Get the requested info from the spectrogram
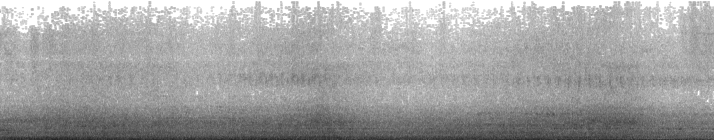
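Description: V/Line VLocity diesel multiple unit running along the platform and past at close range: a steady low drone from its diesel engines over the rumble of the wheels on the track.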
